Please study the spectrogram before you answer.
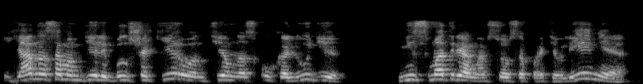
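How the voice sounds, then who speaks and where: A man with a high voice and a rolled, French-sounding R chats through the week's news as co-host. He is loose and self-mocking and says "uh" often. The sound is dull and lo-fi, like an online stream. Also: moderate pace, a bit bright. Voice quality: uvular R, burred. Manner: chatty, self-mocking, with fillers. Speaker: co-host, journalist. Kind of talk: casual news commentary chat.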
